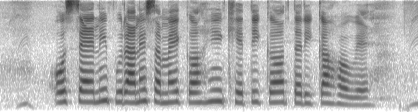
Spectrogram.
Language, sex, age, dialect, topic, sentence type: Bhojpuri, female, 18-24, Western, agriculture, statement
